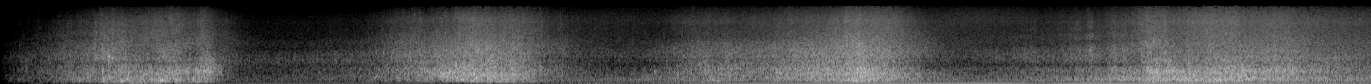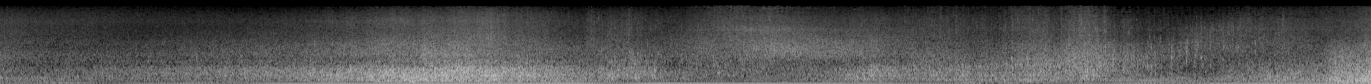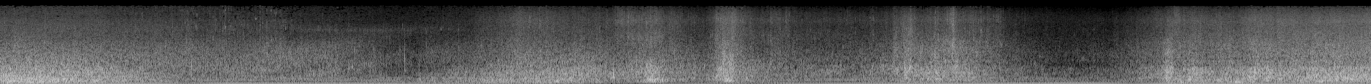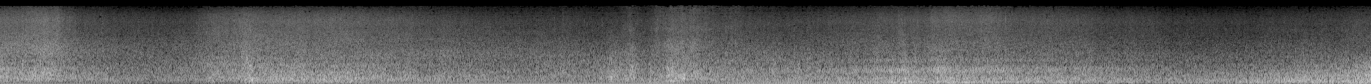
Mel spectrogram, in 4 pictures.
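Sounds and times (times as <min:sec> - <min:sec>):
ocean waves: 0:00.1 - 0:54.8.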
